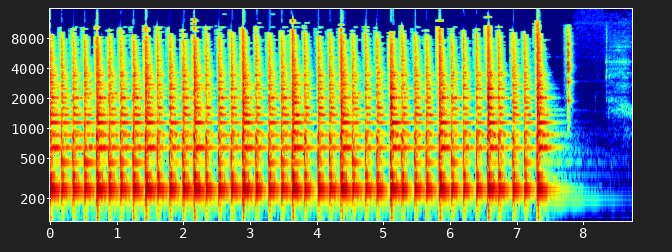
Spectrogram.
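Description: Snare drum played with sticks in an even, unbroken stream of sixteenth notes, about six strokes a second, the sticking changing between single strokes, double strokes and paradiddles while the strokes are kept sounding the same. A steady drum ring runs under the strokes. The run stops near the end with one last stroke that rings out.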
